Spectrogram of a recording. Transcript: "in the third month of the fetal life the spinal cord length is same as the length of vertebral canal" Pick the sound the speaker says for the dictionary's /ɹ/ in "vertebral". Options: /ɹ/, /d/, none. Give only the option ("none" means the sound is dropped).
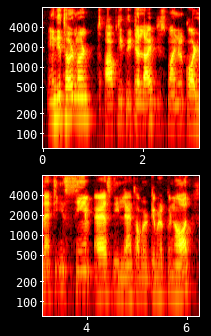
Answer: none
